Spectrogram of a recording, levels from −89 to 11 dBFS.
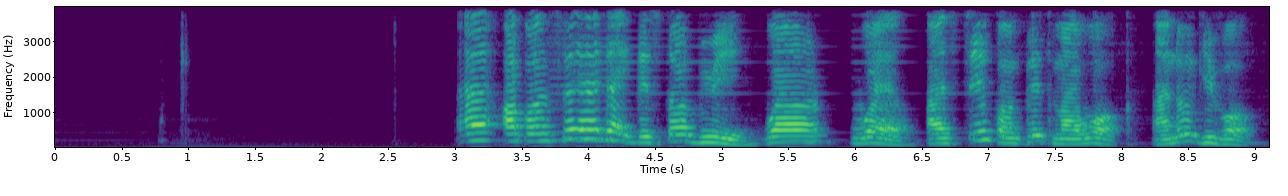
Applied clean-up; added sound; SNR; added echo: neural mask model DeepFilterNet 3.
